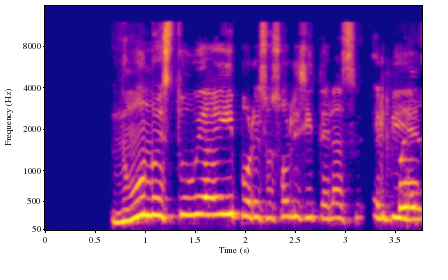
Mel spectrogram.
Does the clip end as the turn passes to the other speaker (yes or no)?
yes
